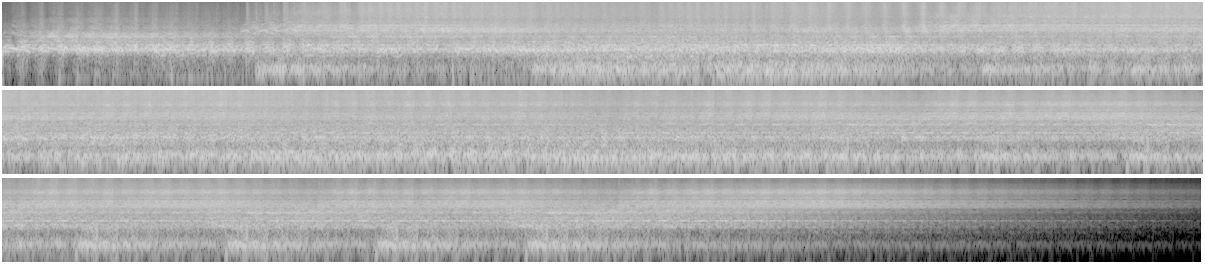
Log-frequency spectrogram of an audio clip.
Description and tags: A sound like a teleport-beam in startrek
Very futuristic
ufo, tractorbeam, scifi, beamme, outerspace, up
